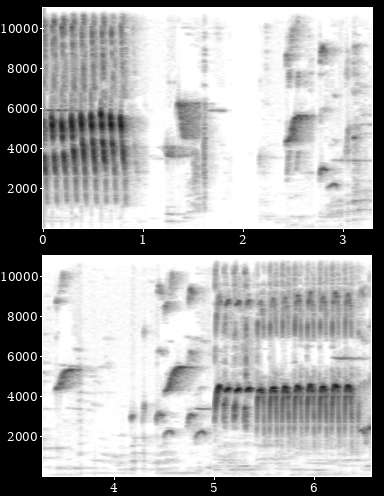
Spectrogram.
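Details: Canary performing 'cengkok mewah' style song used as training material: a fast rattling trill opens, followed by scattered short chirps and slurred notes with brief pauses, then another rapid, evenly pulsed trill closes the phrase.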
